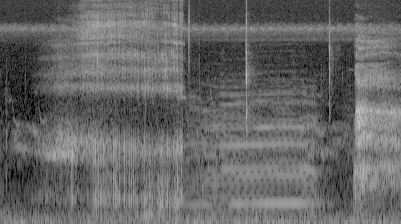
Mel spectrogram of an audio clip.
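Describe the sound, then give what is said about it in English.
Someone imitates a cow with one drawn-out, steady moo lasting over a second, fairly loud against a faint background hiss. “Give me some more. Moo.”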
